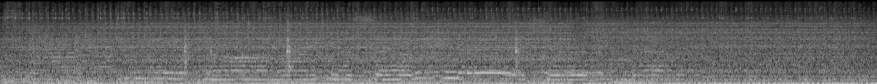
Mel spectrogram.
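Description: A sewing machine runs steadily, stitching rows of gathering stitches through thick denim, making a continuous motor hum and rapid needle drone that stays even in loudness throughout.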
